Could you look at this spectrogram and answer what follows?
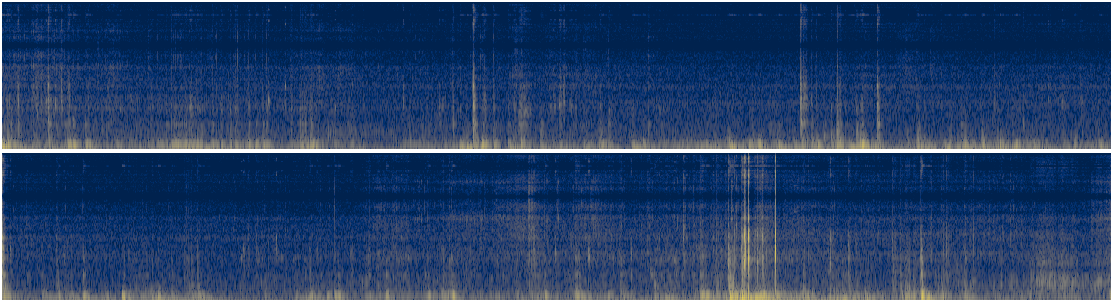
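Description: Water slapping and splashing against the hull of a Jackson Coosa kayak as it moves down a rocky river, heard as an uneven low rumble with scattered small splashes and knocks. One louder burst of sound comes near the end.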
